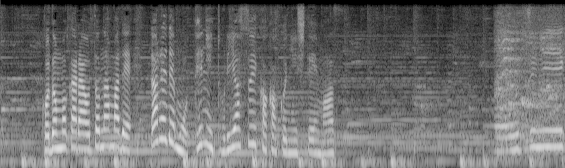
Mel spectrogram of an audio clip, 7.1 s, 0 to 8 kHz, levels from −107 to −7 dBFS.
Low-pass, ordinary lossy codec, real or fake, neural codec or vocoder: 7.2 kHz; none; real; none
